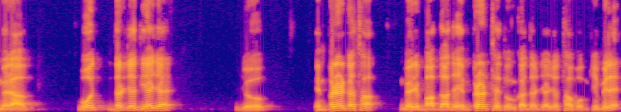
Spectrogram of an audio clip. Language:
Urdu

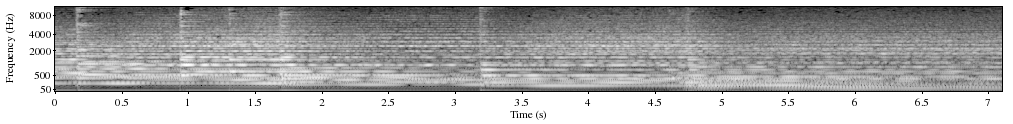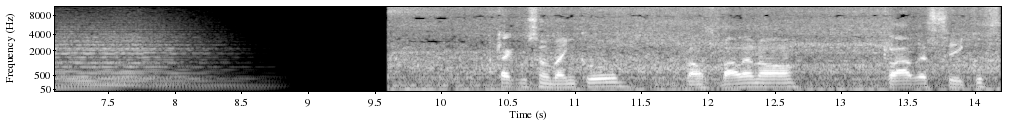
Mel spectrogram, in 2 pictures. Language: Czech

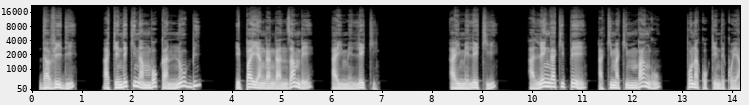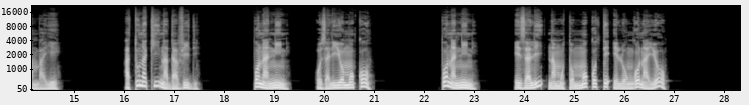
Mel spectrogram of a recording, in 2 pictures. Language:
Lingala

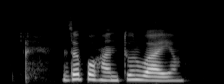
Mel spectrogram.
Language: Pashto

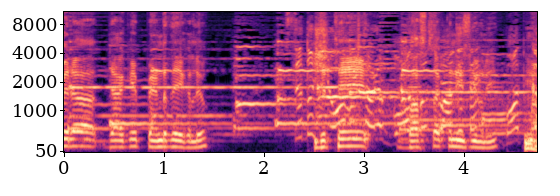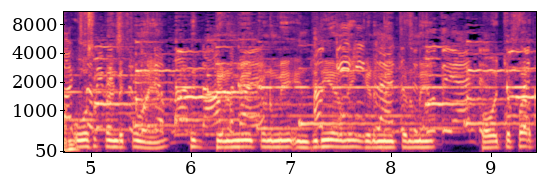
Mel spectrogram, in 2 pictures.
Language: Arabic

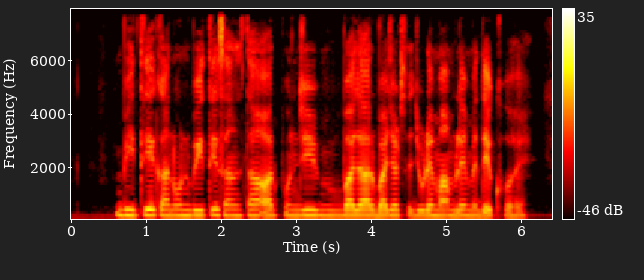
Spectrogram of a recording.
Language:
Magahi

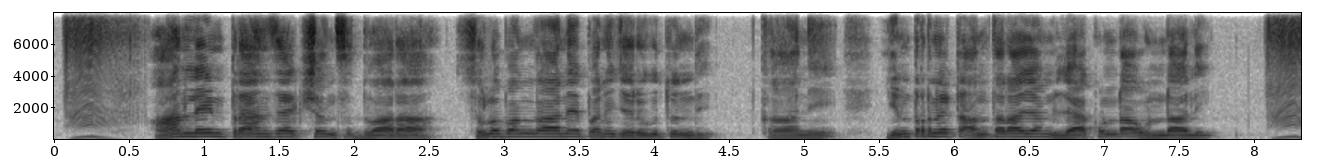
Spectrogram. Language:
Telugu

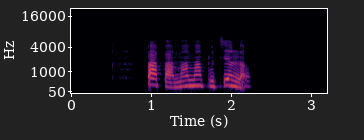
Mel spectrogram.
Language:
Chinese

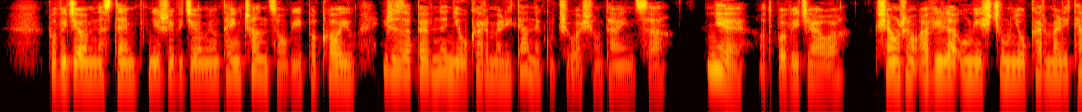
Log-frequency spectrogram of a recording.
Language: Polish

